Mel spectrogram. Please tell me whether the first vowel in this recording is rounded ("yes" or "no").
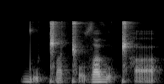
yes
